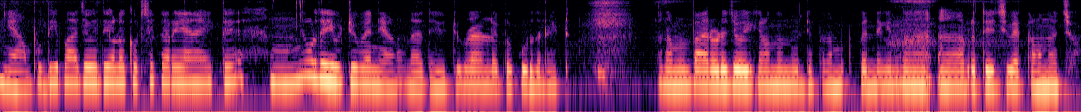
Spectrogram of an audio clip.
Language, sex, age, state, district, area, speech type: Malayalam, female, 45-60, Kerala, Kozhikode, urban, spontaneous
